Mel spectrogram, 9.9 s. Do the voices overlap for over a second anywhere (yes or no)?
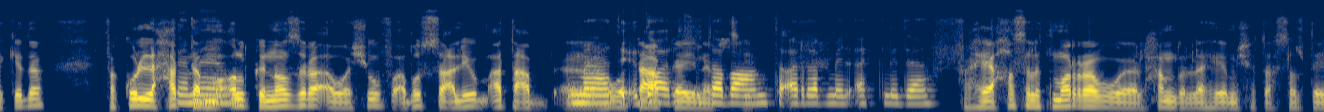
yes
